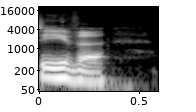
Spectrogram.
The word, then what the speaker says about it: Eva: Middle Gear Solid 3 yeah yeah so it's Eva what's funny about that is uh how I went a snake right my girlfriend decided that she was going to go as Eva um and nobody knew who she was so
